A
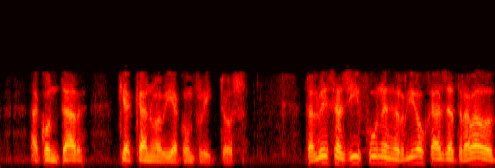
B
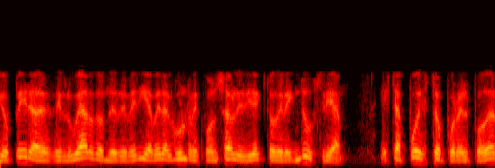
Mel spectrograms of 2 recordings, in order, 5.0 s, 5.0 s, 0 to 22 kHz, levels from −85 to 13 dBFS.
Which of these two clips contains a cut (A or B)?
A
